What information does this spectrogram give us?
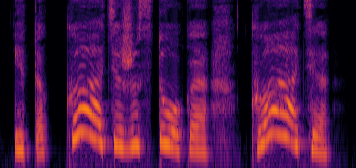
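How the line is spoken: Shouting. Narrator (Russian): сразу закричала Манечка

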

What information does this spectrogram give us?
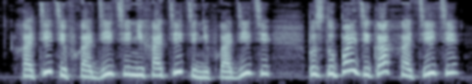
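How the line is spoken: Shout. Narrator (Russian): крикнула она

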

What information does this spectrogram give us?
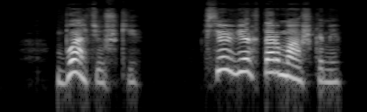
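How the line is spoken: Exclaiming. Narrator (Russian): воскликнул Джейн

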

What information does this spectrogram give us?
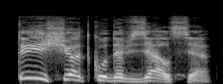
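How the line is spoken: Boy laughing loudly. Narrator (Russian): захохотал мальчишка

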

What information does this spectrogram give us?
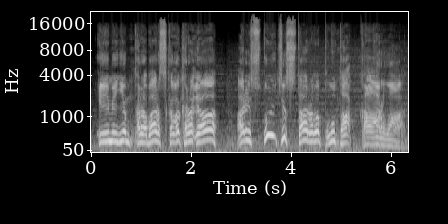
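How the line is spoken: Roaring voice. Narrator (Russian): голос Карабаса-Барабаса проревел

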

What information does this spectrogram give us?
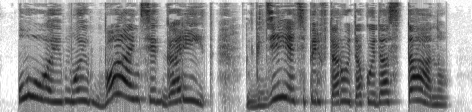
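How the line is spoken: Girl's alarmed shout. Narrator (Russian): девочки Зюзи Николаевой искра вскочила на бантик, и она как закричит

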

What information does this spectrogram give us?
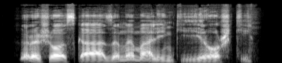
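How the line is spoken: Purr. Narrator (Russian): промурлыкала Багира

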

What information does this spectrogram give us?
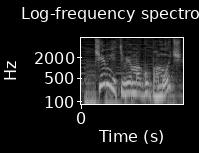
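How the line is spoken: Shouted right into ear. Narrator (Russian): в самое ухо тетереву крикнул заяц

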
